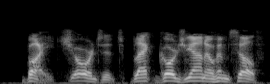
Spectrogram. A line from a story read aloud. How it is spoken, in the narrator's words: cried the American detective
